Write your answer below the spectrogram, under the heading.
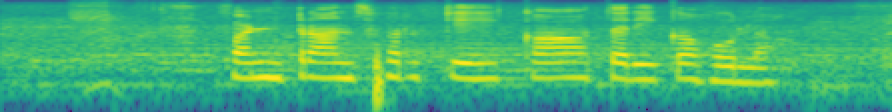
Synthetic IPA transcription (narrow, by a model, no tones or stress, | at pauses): fəɳʈɾansfəɾkekat̪əɾiːkaɦola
